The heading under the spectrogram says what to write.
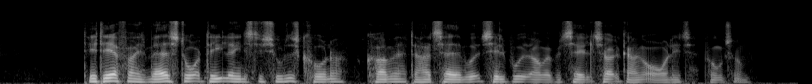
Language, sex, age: Danish, male, 44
